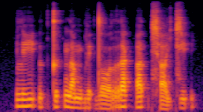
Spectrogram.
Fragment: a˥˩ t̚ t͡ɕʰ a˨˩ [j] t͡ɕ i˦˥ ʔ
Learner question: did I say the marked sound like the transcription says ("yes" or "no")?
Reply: yes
